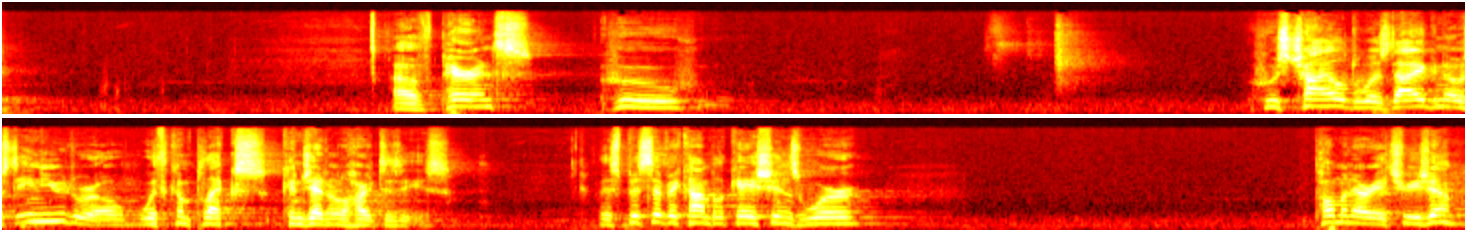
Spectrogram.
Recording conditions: live audience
